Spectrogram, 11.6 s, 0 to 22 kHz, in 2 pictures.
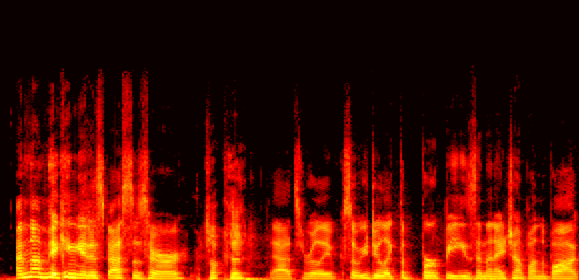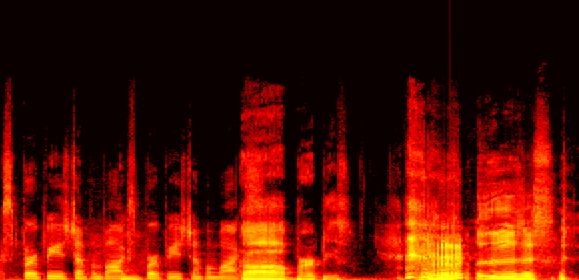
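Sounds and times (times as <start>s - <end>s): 
speech: 0.2s - 11.5s
long croaky burps: 9.8s - 11.2s
brief grunting sound: 9.9s - 11.3s.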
